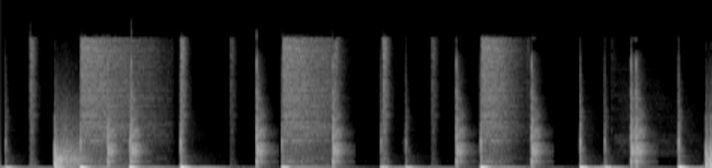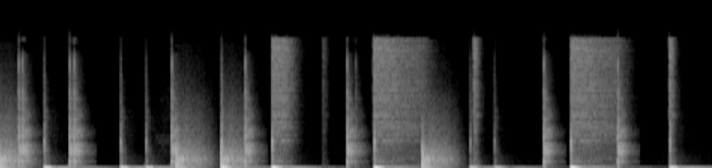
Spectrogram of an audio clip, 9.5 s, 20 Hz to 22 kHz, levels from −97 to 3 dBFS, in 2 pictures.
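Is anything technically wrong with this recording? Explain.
No, nothing is technically wrong with this music audio.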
